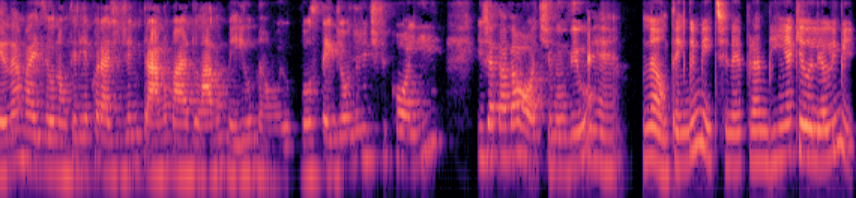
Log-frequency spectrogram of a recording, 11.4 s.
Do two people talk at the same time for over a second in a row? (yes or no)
no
